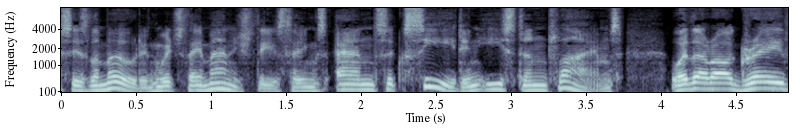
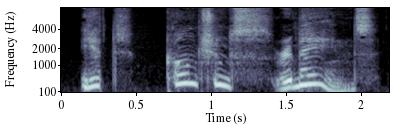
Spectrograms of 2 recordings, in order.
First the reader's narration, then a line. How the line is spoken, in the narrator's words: remarked Madame de Villefort, in an agitated voice and with a stifled sigh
